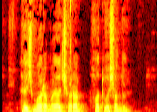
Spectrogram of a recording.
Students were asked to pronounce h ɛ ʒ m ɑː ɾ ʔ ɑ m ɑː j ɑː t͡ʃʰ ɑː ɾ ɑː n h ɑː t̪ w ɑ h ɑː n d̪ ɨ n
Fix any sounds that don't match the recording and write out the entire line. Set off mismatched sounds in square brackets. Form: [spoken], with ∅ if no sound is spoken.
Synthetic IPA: h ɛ ʒ m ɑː ɾ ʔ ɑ m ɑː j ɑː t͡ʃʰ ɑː ɾ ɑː n h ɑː t̪ w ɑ [ʃ] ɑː n d̪ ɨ n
